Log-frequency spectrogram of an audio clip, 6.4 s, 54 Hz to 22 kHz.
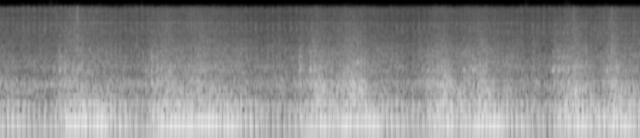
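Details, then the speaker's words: Honda Vario 125 scooter that stumbles on cold start and won't idle cold but runs normally hot: compression restored by flushing, throttle body cleaned. Warm idle with a gentle swell in its beat, not stalling after 3 minutes; still dies once or twice in the mornings. "nah ini sudah aman nih Sudah 3 menit sudah enggak mati mati memang satu kali dua kali mati-mati kalau"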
